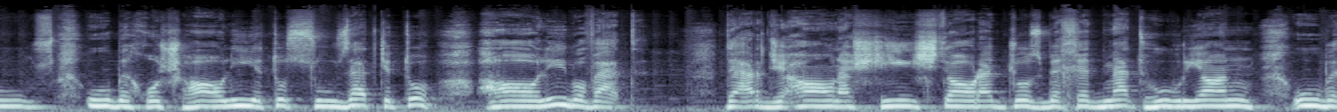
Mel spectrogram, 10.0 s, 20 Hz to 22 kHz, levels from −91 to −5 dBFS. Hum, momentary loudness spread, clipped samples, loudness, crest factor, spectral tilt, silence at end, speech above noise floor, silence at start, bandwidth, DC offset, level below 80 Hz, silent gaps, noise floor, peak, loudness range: none; 7 LU; under 0.1%; -17 LUFS; 14 dB; -5 dB/octave; 0 s; 22 dB; 0 s; 15.5 kHz; under 0.1%; -44 dBFS; none; -39 dBFS; -4 dBFS; 3 LU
